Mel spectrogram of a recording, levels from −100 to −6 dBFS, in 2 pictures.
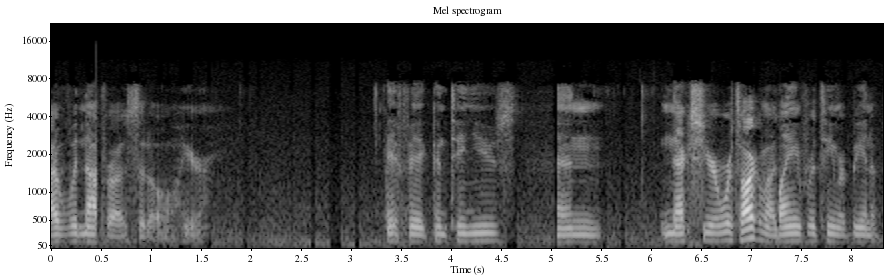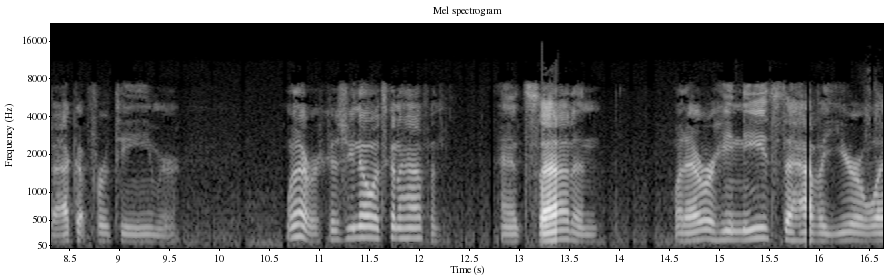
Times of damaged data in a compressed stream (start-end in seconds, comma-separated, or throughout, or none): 0.45, 5.03-5.07, 7.26, 12.71-12.75, 15.88-15.91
